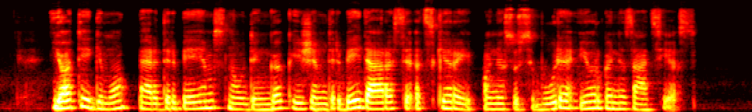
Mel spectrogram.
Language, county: Lithuanian, Utena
